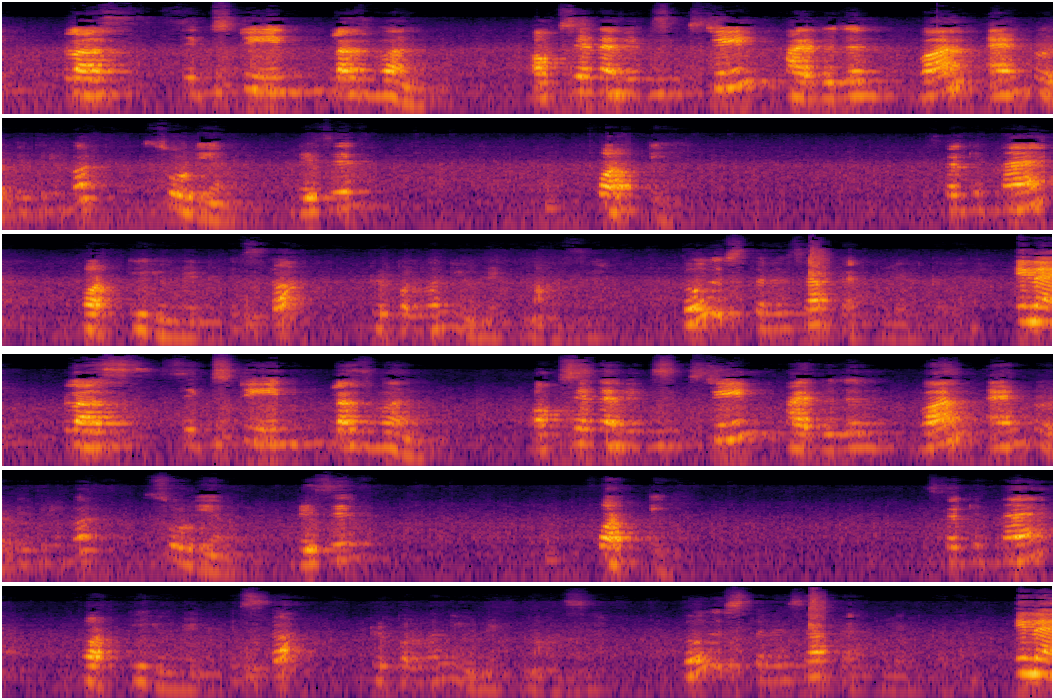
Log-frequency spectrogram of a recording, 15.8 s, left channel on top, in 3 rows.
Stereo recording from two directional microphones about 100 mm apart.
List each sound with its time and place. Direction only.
0.6 s a woman's voice: 30° left (ahead or behind)
8.2 s a woman's voice: 30° left (ahead or behind)
9.9 s a woman's voice: 35° left (ahead or behind)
